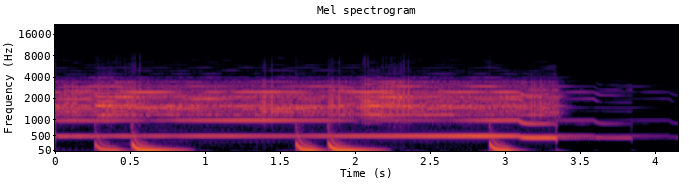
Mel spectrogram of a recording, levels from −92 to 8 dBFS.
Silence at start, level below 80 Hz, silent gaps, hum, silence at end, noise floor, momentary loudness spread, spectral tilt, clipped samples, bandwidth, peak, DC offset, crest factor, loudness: 0 s; -40 dBFS; none; none; 0.3 s; -55 dBFS; 6 LU; -6 dB/octave; under 0.1%; 7 kHz; -16 dBFS; under 0.1%; 16 dB; -31 LUFS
